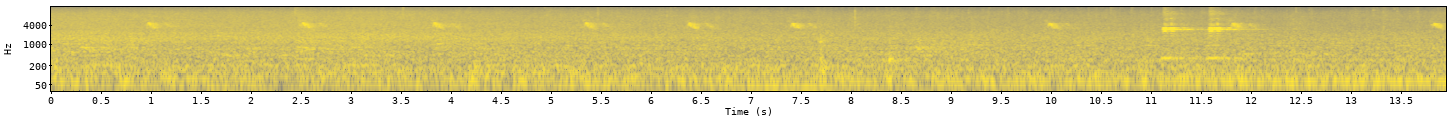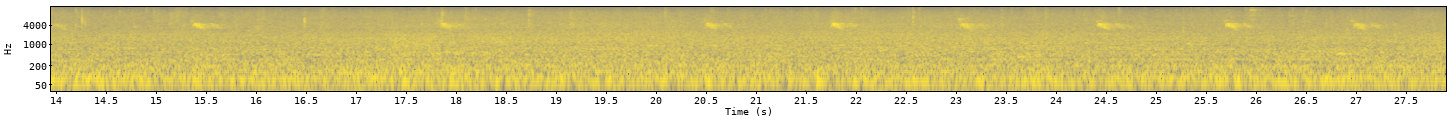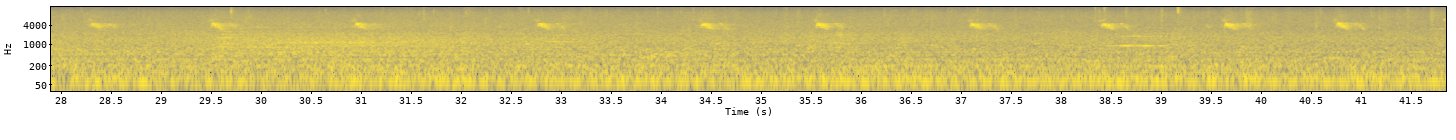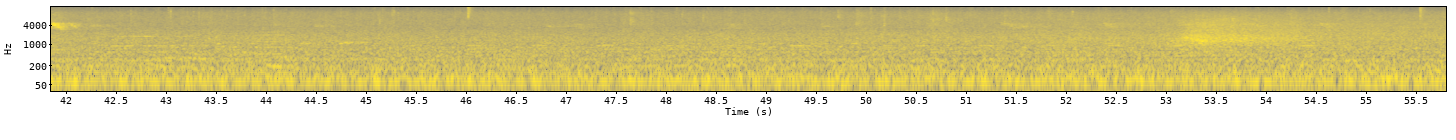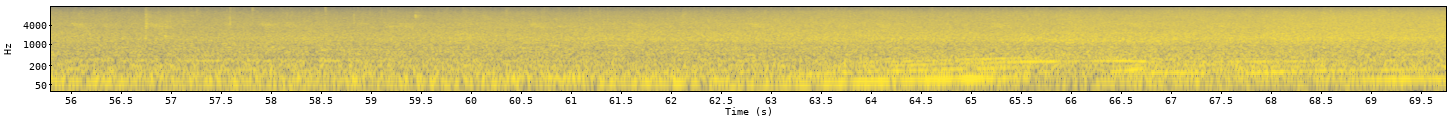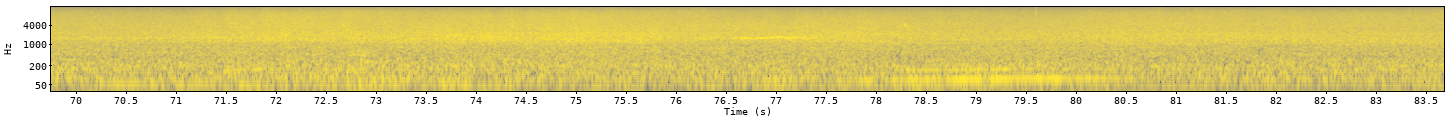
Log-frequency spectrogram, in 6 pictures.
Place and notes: {
  "title": "W 135th St, New York, NY, USA - Harlem Thunderstorm",
  "date": "2022-05-28 13:00:00",
  "description": "New York City Police Department (NYPD) sirens and car horns honk as a thunderstorm passes through Central Harlem, NYC. Raining and ~70 degrees F. Tascam Portacapture X8, A-B internal mics facing north out 2nd floor apartment window, Gutmann windscreen, Manfrotto Nanopole. Normalized to -23 LUFS using DaVinci Resolve Fairlight.",
  "latitude": "40.82",
  "longitude": "-73.95",
  "altitude": "14",
  "timezone": "America/New_York"
}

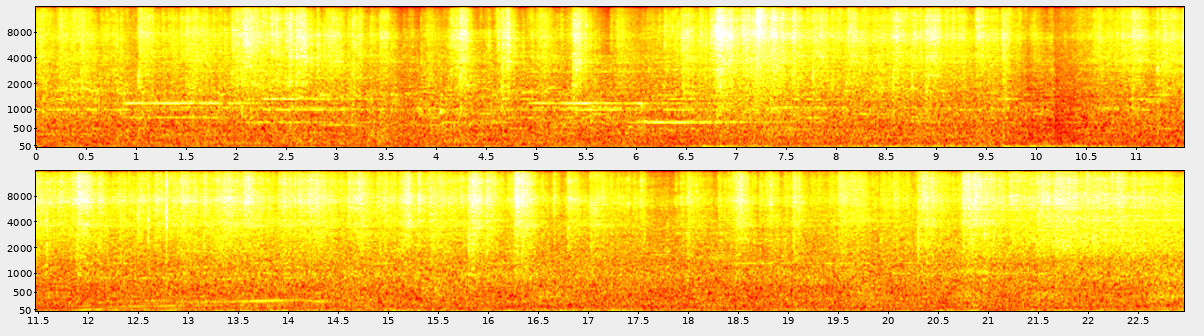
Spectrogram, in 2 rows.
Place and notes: {
  "title": "Ave, New York, NY, USA - Supermarket Shopping Carts",
  "date": "2019-11-10 13:00:00",
  "description": "Sounds of various supermarket shopping carts under Riverside Drive Viaduct.\nZoom H6",
  "latitude": "40.82",
  "longitude": "-73.96",
  "timezone": "America/New_York"
}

